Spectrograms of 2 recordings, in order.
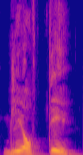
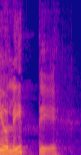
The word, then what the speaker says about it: Giolitti: Giolitti, det kommer vara så förbannat mycket italienska namn här. – Giolitti? – Giolitti menar jag.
